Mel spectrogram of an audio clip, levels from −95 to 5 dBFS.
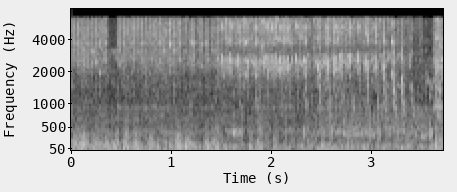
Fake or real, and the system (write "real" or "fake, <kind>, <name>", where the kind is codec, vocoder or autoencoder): fake, vocoder, HiFi-GAN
